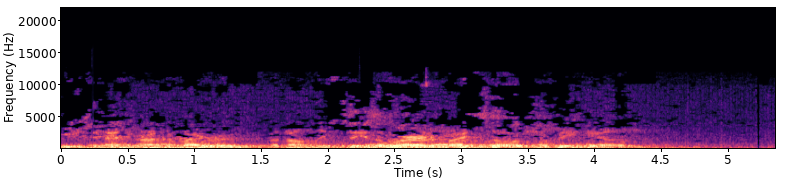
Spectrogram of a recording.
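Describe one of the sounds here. An elderly man speaks slowly and solemnly into a microphone in a large echoing room.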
